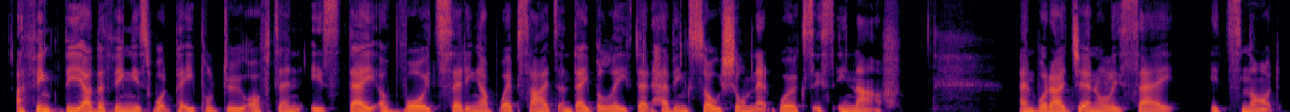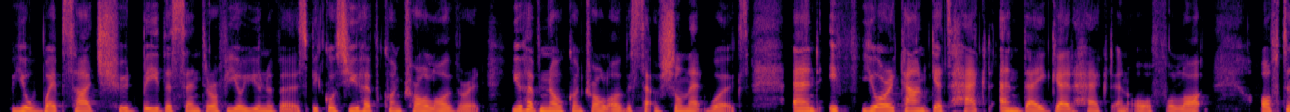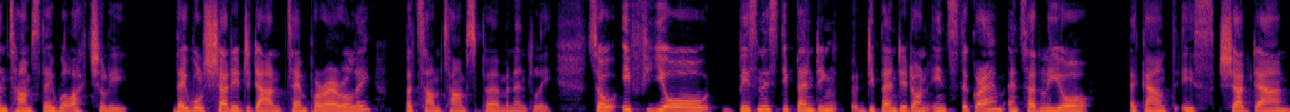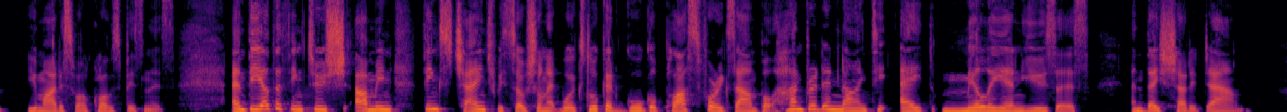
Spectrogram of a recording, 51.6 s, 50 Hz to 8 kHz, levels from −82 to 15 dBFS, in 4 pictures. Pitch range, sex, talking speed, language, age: 170-215 Hz, female, 150 wpm, English, 50-69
